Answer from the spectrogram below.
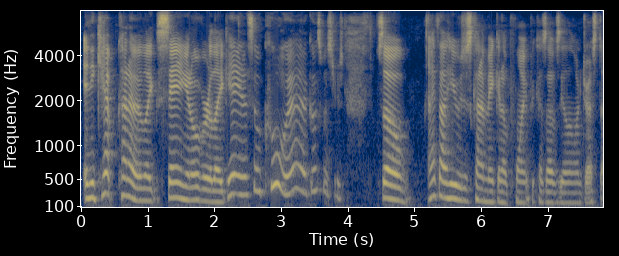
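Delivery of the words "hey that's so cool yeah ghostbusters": high-pitched put-on enthusiasm; imitated enthusiastic boss. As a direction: gush like an impressed boss. Same guy repeating his excitement.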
